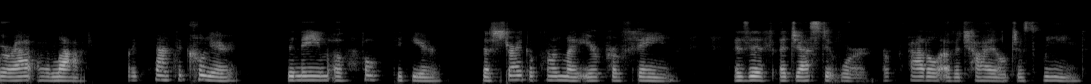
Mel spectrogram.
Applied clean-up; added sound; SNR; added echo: neural mask model DeepFilterNet 3.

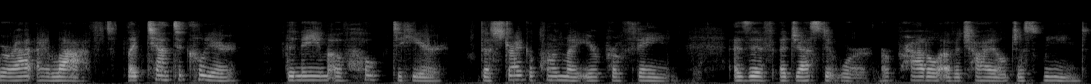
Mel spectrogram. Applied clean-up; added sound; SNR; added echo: neural separator model SepFormer DNS4.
